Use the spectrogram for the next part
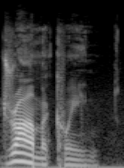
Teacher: there can be no intrusive R between drama and queen because queen begins with a consonant. It needs to be a word with a vowel.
